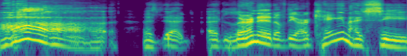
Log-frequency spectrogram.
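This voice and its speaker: A man puts on a character voice and speaks at a fairly slow pace in a very clean recording with a silent background. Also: medium pitch for a man. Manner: wheedling, inviting.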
